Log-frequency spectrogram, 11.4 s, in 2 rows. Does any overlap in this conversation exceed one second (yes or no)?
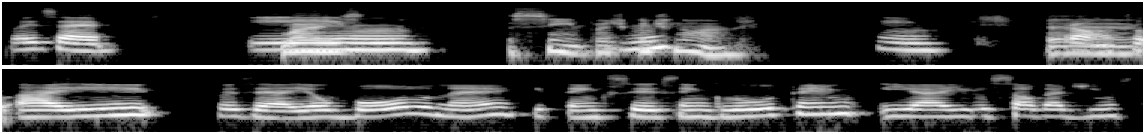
no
